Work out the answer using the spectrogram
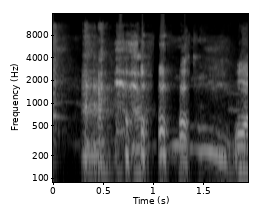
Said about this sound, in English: I'm just going to cough one more time just to make sure.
